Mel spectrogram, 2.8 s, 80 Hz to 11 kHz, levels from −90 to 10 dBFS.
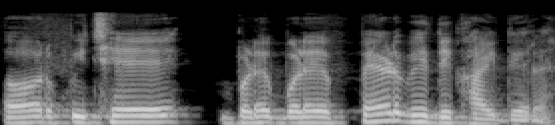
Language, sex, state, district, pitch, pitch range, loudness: Hindi, male, Chhattisgarh, Balrampur, 155 Hz, 145-165 Hz, -14 LUFS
